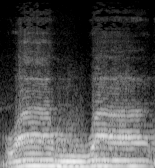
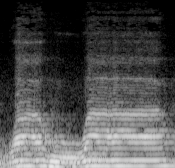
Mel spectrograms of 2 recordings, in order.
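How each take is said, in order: Both takes have the same delivery.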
